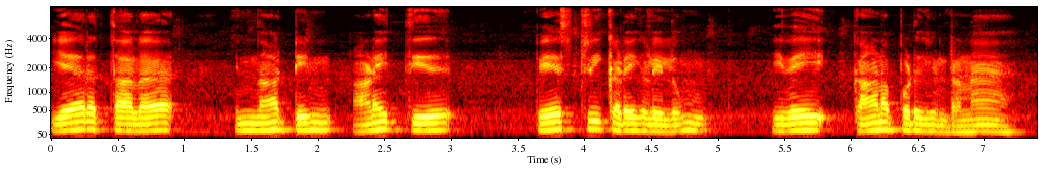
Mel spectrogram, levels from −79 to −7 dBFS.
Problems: constant background noise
